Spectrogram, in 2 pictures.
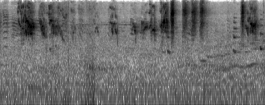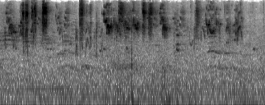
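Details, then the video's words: Several lovebirds chatter in bursts of shrill, squeaky chirps and rapid twittering, pausing briefly between runs, seemingly calling at once. Lovebird. "Lovebird Singing & Chirping Sounds"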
